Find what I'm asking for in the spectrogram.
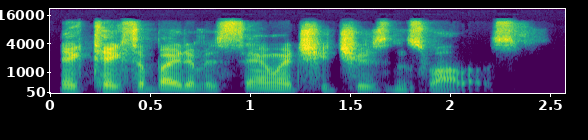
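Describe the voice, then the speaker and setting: Bright, low-voiced man reading stage directions. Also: expressive, brisk, no echo. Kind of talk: scripted narration at a table read.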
